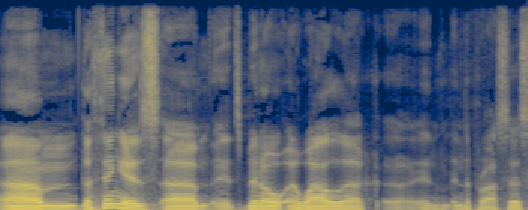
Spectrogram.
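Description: This man's tone is dark and mellow. He has an American accent. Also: very clean recording, silent background. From US Northeast (Bronx, New York). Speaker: podcast co-host. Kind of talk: casual chat. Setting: studio.

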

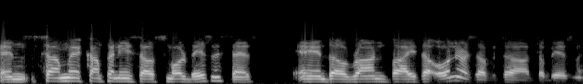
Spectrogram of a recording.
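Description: A man with an Israeli accent speaks at a moderate pace, his medium pitch carried in fairly even intonation. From Israel, grew up on a kibbutz. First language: Hebrew. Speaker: equipment repair technician. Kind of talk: casual interview.

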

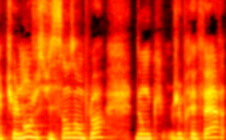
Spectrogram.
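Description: Fairly slow and monotone, a woman speaks with flat intonation at a fairly high pitch. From France, Bordeaux. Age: 20s. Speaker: podcast contributor sharing her experience. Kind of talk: personal testimony voice note. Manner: hesitant with fillers.

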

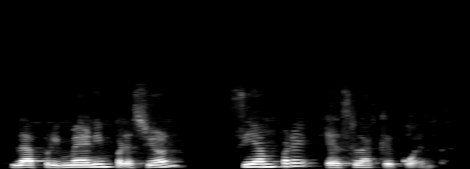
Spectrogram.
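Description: Very slowly, a woman speaks at a fairly high pitch. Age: 20s. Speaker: psychologist. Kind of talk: interview. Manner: hesitant, many fillers.

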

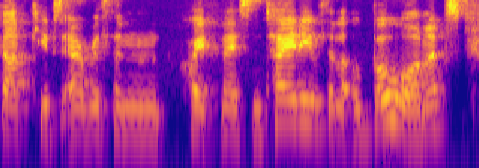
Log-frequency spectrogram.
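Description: Fairly quick talk from a woman at a medium pitch, her pitch varying in an ordinary way over noticeable background noise. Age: 40s. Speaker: business coach and entrepreneur. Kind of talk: interview.

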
